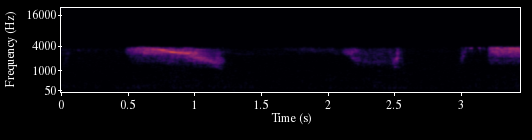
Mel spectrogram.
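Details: Two white stork chicks on a nest in Fohrde, Germany, at 3:58 pm on 28 July 2019 give hoarse, hissing begging calls as a parent visits without food. One long wheezy burst is followed by a few shorter rasping ones after a pause.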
